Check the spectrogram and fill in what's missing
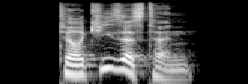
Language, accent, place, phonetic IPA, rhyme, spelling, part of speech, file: German, Germany, Berlin, [tʏʁˈkiːzəstn̩], -iːzəstn̩, türkisesten, adjective, De-türkisesten.ogg
- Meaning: 1. superlative degree of türkis 2. inflection of türkis: strong genitive masculine/neuter singular superlative degree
